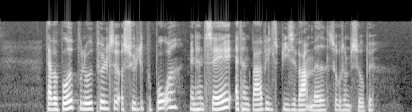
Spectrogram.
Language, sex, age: Danish, female, 30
